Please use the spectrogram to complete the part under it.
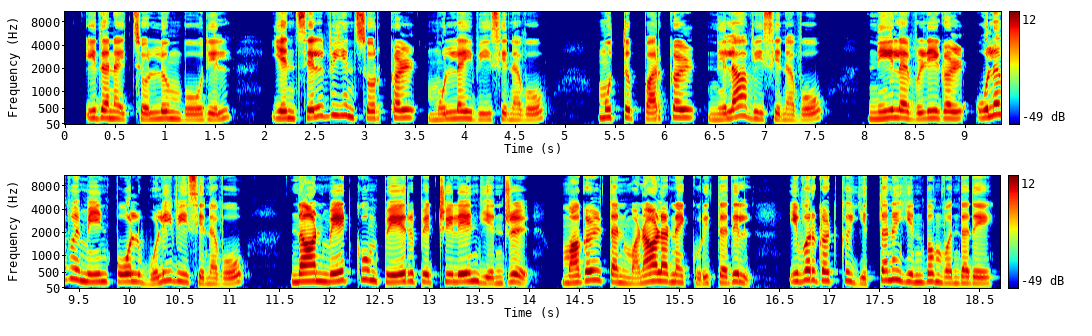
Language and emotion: Tamil, neutral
